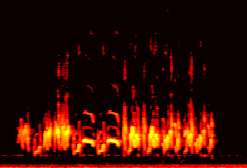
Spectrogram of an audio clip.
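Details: Perched on a branch and lifting its wings, a sooty-headed bulbul sings one lively phrase of rapid chirps mixed with a few clear, level whistled notes, lasting about three seconds, faint low hum behind.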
